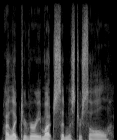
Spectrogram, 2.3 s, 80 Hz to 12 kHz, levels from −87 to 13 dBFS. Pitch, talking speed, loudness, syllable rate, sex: 105 Hz, 205 wpm, -18 LUFS, 4.6 syllables/s, male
